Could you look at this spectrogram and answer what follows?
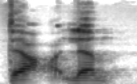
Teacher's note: تا کو باریک پڑھنا ہے، عین کو واضح نکالنا ہے، لام کو باریک۔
